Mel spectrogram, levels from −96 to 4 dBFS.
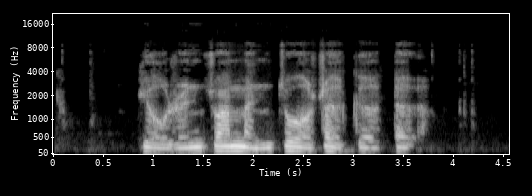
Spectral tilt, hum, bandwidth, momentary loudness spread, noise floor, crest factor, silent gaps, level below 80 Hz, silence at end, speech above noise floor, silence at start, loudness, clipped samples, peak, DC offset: -7 dB/octave; none; 9 kHz; 14 LU; -65 dBFS; 16 dB; none; -60 dBFS; 0.85 s; 48 dB; 0.85 s; -18 LUFS; under 0.1%; -2 dBFS; under 0.1%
